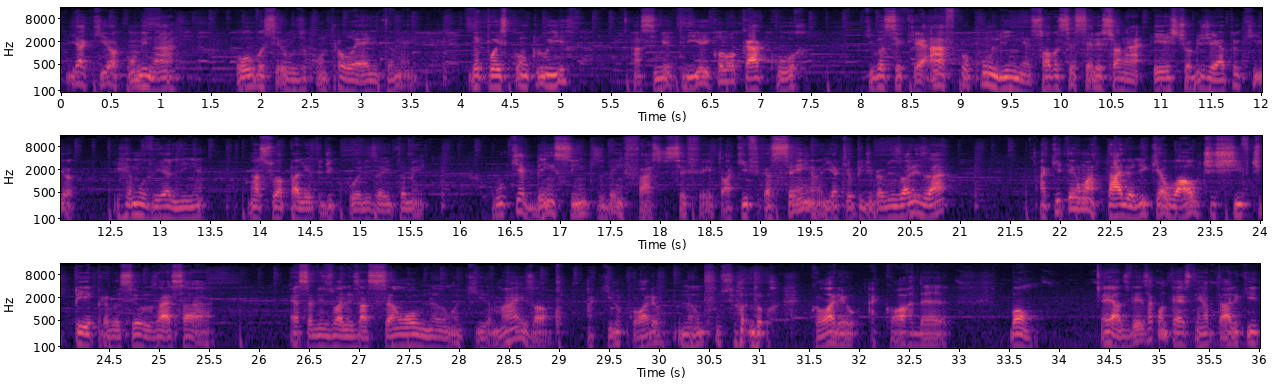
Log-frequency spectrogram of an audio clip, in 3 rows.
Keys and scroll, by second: 0.5 ctrl+l, 23.7 alt+shift+p, 29.8 alt+shift+p.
